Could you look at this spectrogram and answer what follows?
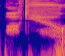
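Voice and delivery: breathy mock whisper of the insult; whispered curse. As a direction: hiss the curse under your breath, retelling it. Retold rude driver cursing.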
